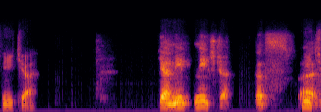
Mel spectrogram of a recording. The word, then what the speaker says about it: Nietzsche: uh if you so if you're thinking in martial arts terms like knee and then cha like a sound you make when you're the karate chop yeah um no i mean i think that's the easiest way to just like phonetically think think about it um because i think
